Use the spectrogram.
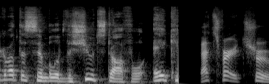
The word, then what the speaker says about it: Schutzstaffel: That's the right pronunciation. Schutzstaffel.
